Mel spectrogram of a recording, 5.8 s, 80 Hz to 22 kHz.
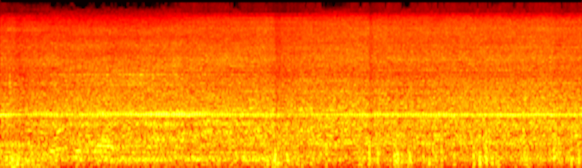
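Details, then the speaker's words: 2001 Dodge Dakota 4.7L, 130,638 miles, after cleaning idle air control valve: steady even idle with faint constant whistle, no stalling (previously ran and died); idle still a bit high. "okay i guess you can idle up there all right this at least is idling before it would just run and die"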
